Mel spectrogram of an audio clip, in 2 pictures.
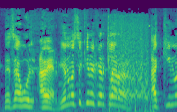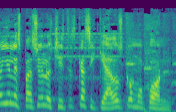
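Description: A man's voice: very high voice, sing-song, music in the background. A man with a Mexican accent hosting a call-in radio show, joking and teasing his callers and his producer. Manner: teasing, playful, quick jokes. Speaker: radio host.

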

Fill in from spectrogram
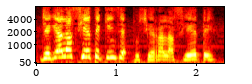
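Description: Flamboyant high-voiced man with a put-on accent. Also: sing-song, normal speed, fairly bright tone, faint music behind. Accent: put-on foreign accent. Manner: flamboyant, calls everyone "papi", puts on a foreign accent. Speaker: cabaret performer guest. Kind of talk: playful comedic promo chat.

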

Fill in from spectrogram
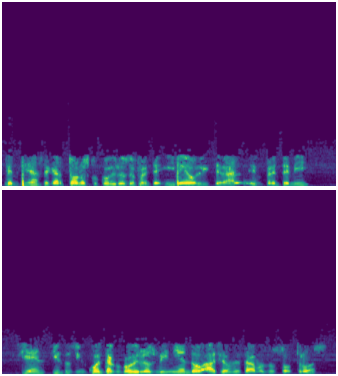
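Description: A man with a Mexican accent, a radio host telling an anecdote in a lively way, full of fillers and acted-out quotes. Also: sits high, quick pace, husky, dry recording. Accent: Mexican Spanish. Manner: lively storyteller acting out quoted dialogue, many fillers. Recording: narrow phone-like sound, faint music.

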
